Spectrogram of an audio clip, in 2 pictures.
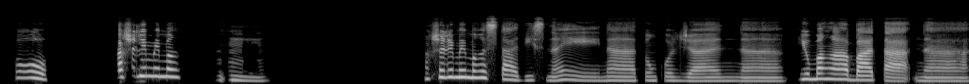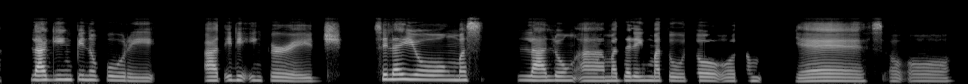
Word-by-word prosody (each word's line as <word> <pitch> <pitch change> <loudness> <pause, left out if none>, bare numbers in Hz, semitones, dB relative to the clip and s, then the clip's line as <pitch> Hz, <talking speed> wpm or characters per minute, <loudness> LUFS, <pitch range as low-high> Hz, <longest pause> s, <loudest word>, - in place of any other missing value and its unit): Oo. 300 -4 +1 0.7
Actually 390 +4 +5
may 385 -1 +2
mga 355 -2 +3 0.5
Mhm. 175 -4 -7 1.6
Actually, 335 +6 +4
may 335 -1 +5
mga 310 -1 +4
studies 200 -7 +1
na, 175 - -2
eh, 190 -5 -4
na 180 0 -2
tungkol 180 -1 -8
diyan, 165 0 -3
na 160 0 -3 0.2
yung 245 0 +1
mga 250 -2 +6
bata 195 -7 +4
na 160 -1 -4 0.3
laging 215 +1 +4
pinupuri 190 -8 -4 0.5
at 185 0 +2
ine-encourage, 175 -6 -1 0.3
sila 235 0 +2
yung 215 -3 +1
mas 205 +3 +3 0.3
lalong, 185 -1 -1
ah, 170 0 -3
madaling 185 +1 -1
matuto. 175 -1 -5
Oo, 160 -2 -4
tam 170 -1 -12 0.4
yes, 160 0 +1
oo. 155 0 -12
180 Hz, 105 wpm, -23 LUFS, 165-210 Hz, 1.6 s, mga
